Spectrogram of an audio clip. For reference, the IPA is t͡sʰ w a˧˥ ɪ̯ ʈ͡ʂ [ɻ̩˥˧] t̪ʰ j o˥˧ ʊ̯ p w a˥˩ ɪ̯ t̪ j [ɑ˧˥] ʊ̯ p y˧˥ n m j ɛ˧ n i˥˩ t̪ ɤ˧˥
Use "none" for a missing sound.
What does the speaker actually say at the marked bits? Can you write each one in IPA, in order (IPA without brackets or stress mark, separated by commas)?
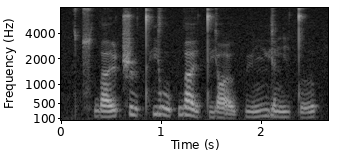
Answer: ɻ̩˥˧, ɑ̰˨˩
